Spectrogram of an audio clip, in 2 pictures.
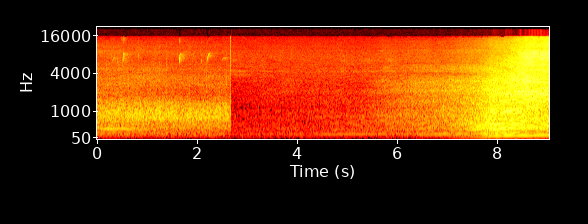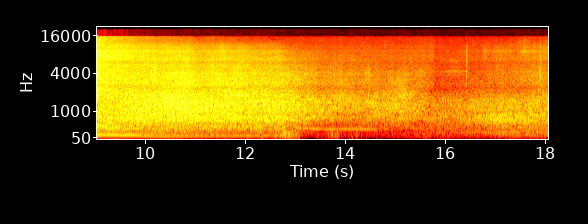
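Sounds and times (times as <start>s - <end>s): car engine accelerating: 4.2s - 15.8s.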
